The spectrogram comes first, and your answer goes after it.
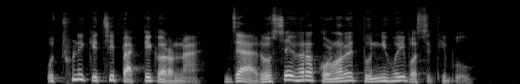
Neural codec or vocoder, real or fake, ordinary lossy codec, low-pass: codec, 44.1 kHz, 7.8 kbps, Pupu-Codec; fake; Opus, 24 kbps; 14.4 kHz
